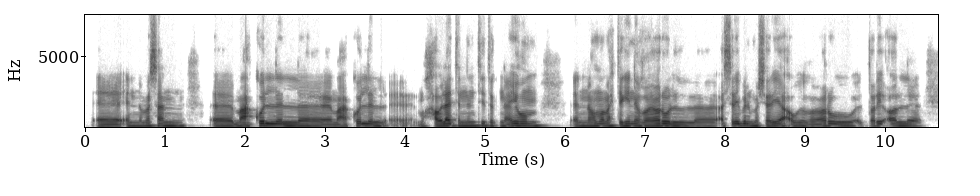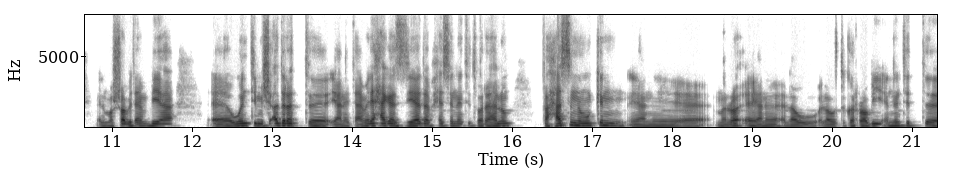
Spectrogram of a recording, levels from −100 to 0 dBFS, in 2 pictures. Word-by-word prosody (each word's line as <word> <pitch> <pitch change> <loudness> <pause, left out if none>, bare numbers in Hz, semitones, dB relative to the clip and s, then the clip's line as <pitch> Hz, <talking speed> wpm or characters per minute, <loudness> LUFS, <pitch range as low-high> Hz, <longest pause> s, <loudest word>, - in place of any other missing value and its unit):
آآ، 110 +1 -1
إن 115 0 -4
مثلًا 125 0 -1 0.3
آآ، 115 0 +1
مع 115 0 +5
كل 135 +4 +4
ال 120 -3 +1
مع 105 -2 +1
كل 135 0 0
ال 125 -3 -2 0.3
المحاولات 130 +2 +3
إن 125 0 0
أنتِ 125 +1 -2
تقنعيهم 125 +1 0 0.4
إن 120 +1 -3
همّ 130 +3 +1
محتاجين 130 +2 +1
يغيروا 125 +3 +4
ال 120 -2 0 0.3
أساليب 135 +1 +1
المشاريع 125 -1 +1
أو 120 +1 -2
يغيروا 125 +3 -1
الطريقة 125 +2 -2
اللي 125 -2 -1 0.4
المشروع 115 +4 0
بيتعمل 125 +1 -1
بيها 130 0 +2 0.5
آآ، 115 +1 +1
وأنتِ 145 +5 +2
مش 135 -1 -1
قادرة 150 +1 +6 0.2
ت - - -17
يعني 115 -2 0
تعملي 125 +7 +1
حاجة 140 +1 +4
الزيادة 130 +2 +2
بحيث 130 +1 -6
إن 135 - -3
أنتِ 135 +1 -8
توريها 120 -2 -1
لهم؟ 145 +2 -1 0.3
فحاسس 145 +8 +3
إنّه 160 -3 +3
ممكن 150 -3 0
يعني 110 0 -5 0.6
من 115 0 -7
رأ 130 +3 +4
يعني 110 -2 -2
لو 110 -1 -3
لو 110 0 -2
تجرّبيه 120 +3 -2
إن 120 - -3
أنتِ 130 +1 -2
ت 130 +1 -8
125 Hz, 155 wpm, -24 LUFS, 115-135 Hz, 0.6 s, قادرة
